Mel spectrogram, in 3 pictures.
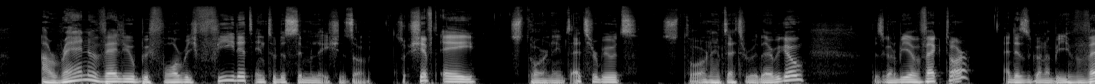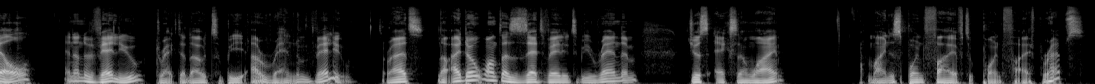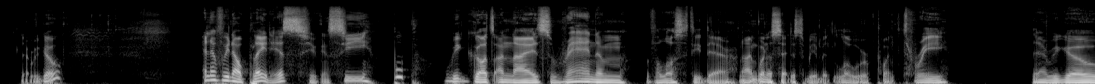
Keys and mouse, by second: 1.0 click, 2.1 middle click, 3.4 middle click, 3.9 shift+a, 6.1 shift+a, 8.0 g, 8.5 click, 9.8-10.8 drag, 12.3 click, 12.5-14.7 drag, 14.9 shift+middle click, 16.0-17.6 drag, 17.9-19.8 drag, 20.6-22.8 drag, 24.0 click, 24.2 space, 28.2 space, 28.9-30.7 drag, 31.6 click, 32.4-32.8 drag.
